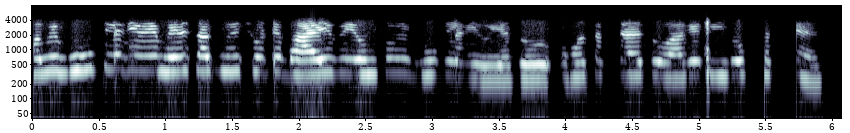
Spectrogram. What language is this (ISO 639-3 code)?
urd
